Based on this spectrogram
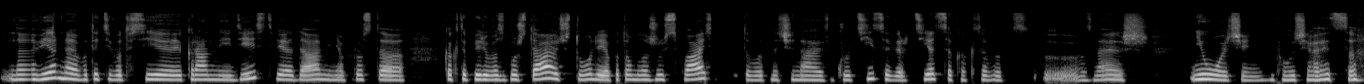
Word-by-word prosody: н 230 - -7 0.2
наверное, 255 +1 +5
вот 220 +1 -5
эти 240 -1 -1
вот 215 -1 -2
все 225 -3 +3
экранные 220 -1 0
действия, 235 -1 0
да, 215 +2 +1
меня 215 -2 -3
просто, 215 -2 -2 0.4
как-то, 230 -1 -1
перевозбуждают 225 +4 +4
что 235 -3 -2
ли. 230 -2 +3
Я 205 - +3
потом 225 +1 -2
ложусь 215 +1 -1
спать, 235 +5 +2
и, - - -47 0.2
вот 420 - -32
это 210 - -5
вот, 200 0 -5
начинается 205 -1 -3
крутиться, 220 +4 -2
вертеться, 215 +4 -2
как-то 200 +2 -7
вот, 200 -2 -6 0.4
э, - - -7
знаешь, 210 +2 -4 0.4
не 235 -2 +6
очень 200 -3 +1
получается. 210 +1 0
220 Hz, 145 wpm, -23 LUFS, 205-230 Hz, 0.4 s, не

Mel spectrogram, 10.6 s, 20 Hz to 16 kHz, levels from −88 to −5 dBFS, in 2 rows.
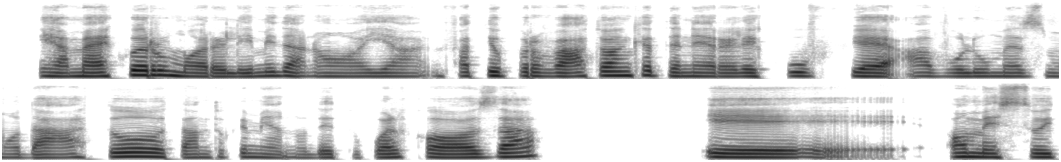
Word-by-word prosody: e 175 -1 -3
a 160 - +1
me 170 +1 +3
quel 220 -1 +7
rumore 170 -8 +3
lì 155 +1 -2
mi 180 +2 -1
dà 180 -3 0
noia. 160 0 -6
Infatti 175 +2 -2
ho - - +4
provato 175 +1 0
anche 195 +1 +4
a - - 0
tenere 165 -3 -2
le 160 -1 -2
cuffie 170 -1 0
a 170 0 -8
volume 160 0 -4
smodato, 160 +5 0
tanto 155 +1 -8
che 180 - -9
mi 170 -2 -5
hanno 155 0 -12
detto 155 0 -8
qualcosa 160 +4 +2 0.8
e 175 - +1 0.2
ho 185 - +5
messo 175 -1 0
i 170 -1 +1
165 Hz, 170 wpm, -23 LUFS, 160-180 Hz, 0.8 s, quel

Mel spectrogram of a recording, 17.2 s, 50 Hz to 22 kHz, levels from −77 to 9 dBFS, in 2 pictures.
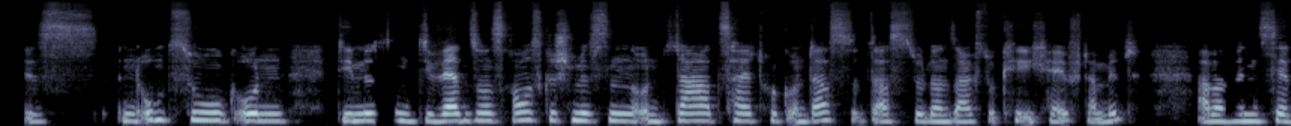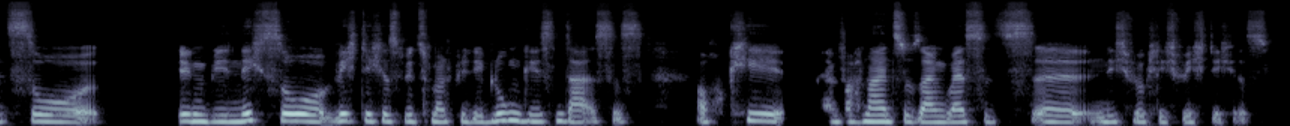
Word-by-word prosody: ist 215 - -8
'n 225 -1 -1
Umzug 245 -1 +2
und 225 -1 +5 0.3
die 225 - +3
müssen 230 -1 +2
die 215 0 -2
werden 225 0 +8
sonst 235 -1 0
rausgeschmissen 240 -2 +2
und 210 -1 -2
da 230 0 +3
Zeitdruck 225 -1 -2
und 205 0 -1
das 240 +2 -1
dass 215 0 -2
du 220 - 0
dann 210 -1 +1
sagst: 205 0 -2
„Okay, - - -5
ich - - -6
helfe - - -2
da - - -5
mit.“ 230 +6 -2 0.4
Aber 210 0 +3
wenn's 215 0 +1
jetzt 215 -2 -1
so 210 - 0 0.6
irgendwie 210 -2 +2
nicht 230 +4 +2
so 225 -2 +5
wichtig 220 -1 0
ist, 215 -1 -3
wie 210 - -2
zum 200 0 -4
Beispiel 205 +1 -5
die - - -3
Blumen 230 +4 +2
gießen, 215 +1 -3
da 185 -2 -1
ist - - -9
es - - -9 0.3
auch - - -6
okay, 230 -3 0 0.3
einfach 200 -1 -6
Nein 205 -1 +4
zu 200 0 -3
sagen, 190 -1 0
weil's 195 +2 -1
jetzt, 190 - -8
äh, 200 +3 -2
nicht 200 +1 -4
wirklich 185 -2 -7
wichtig 90 +1 -9
ist. - - -12
220 Hz, 190 wpm, -23 LUFS, 205-230 Hz, 0.6 s, werden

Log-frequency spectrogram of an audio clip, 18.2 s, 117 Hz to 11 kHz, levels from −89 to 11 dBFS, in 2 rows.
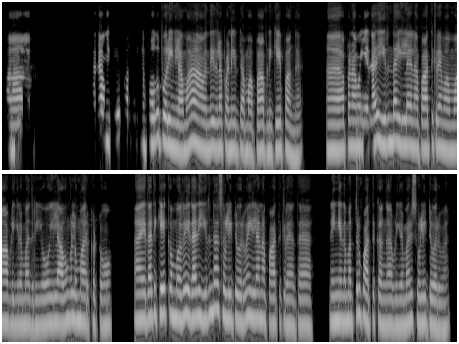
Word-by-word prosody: ஆ. - - -1 1.7
அதான் 280 +4 +3
அவுங்க 255 -2 -4
கேப்பாங்க, 275 - -7
நீங்க 235 -1 -10
போகப்போறீங்களாமா? 230 -5 +2
நான் 225 -2 +3
வந்து 210 +1 0
இதெல்லாம் 215 +1 -1
பண்ணிரட்டாமாப்பா? 195 -2 -1
அப்டின்னு 195 -1 -1
கேப்பாங்க. 200 -4 -1 0.6
அ, - - 0 0.3
அப்ப 210 +2 -5
நாம 225 0 +2
ஏதாவது 225 +5 +2
இருந்தா, 245 +2 +2
இல்ல 230 0 +2
நான் 210 -1 -2
பாத்துக்கிறேன் 215 +1 +1
மாமா 200 0 +1
அப்டிங்கிற 190 -1 -3
மாதிரியோ, 185 0 -3
இல்ல 200 0 0
அவுங்களுமா 210 0 0
இருக்கட்டும், 185 0 -6 0.5
அ - - +1 0.2
ஏதாவது 225 +3 +2
கேக்கும்போது 240 -2 +3
ஏதாவது 230 +1 +4
இருந்தா 260 +6 +1
சொல்லிட்டு 220 -2 +1
வருவேன், 225 +4 0
இல்ல 225 0 +1
நான் 205 -2 -5
பாத்துக்கிறேன் 195 -1 -3
அத்த. 185 +2 -7 0.6
நீங்க 205 +1 +2
இந்த 205 0 0
மத்தரம் 235 +4 -2
பாத்துக்கோங்க, 200 -2 -2
அப்டிங்கிற 185 0 -2
மாரி 205 +2 -1
சொல்லிட்டு 195 -1 -1
வருவேன். 170 0 -4
210 Hz, 150 wpm, -23 LUFS, 195-230 Hz, 1.7 s, ஏதாவது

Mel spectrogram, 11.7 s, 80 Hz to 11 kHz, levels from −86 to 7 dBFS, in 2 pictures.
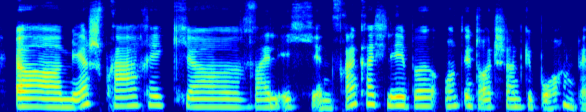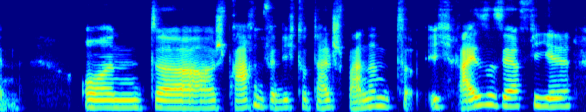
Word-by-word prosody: ähm, 190 -2 +4
mehrsprachig, 220 +2 -1 0.2
äh, 195 - -2
weil 190 -1 -5
ich 185 +1 -9
in 170 0 -6
Frankreich 245 +6 -2
lebe 215 -2 -1
und 205 +3 -9
in 210 - -2
Deutschland 190 +1 -6
geboren 180 +3 -8
bin. - - -13 0.6
Und, 175 0 +1
äh, 165 -1 +5
Sprachen 170 +5 +2
finde 170 -1 -5
ich 175 - -8
total 175 -2 -4
spannend. 195 +2 -2 0.2
Ich 190 +1 -6
reise 235 +2 +7
sehr 205 -2 +4
viel 200 -1 -1
190 Hz, 125 wpm, -28 LUFS, 175-205 Hz, 0.6 s, reise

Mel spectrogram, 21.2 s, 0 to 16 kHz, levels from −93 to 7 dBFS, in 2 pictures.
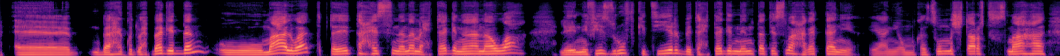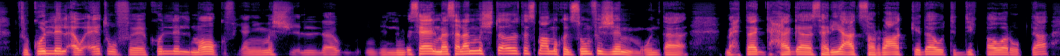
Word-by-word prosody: آآ، 115 -1 -1
باح 130 +3 -1
كنت 145 0 -10
باحبها 140 +6 +1
جدًا 210 +11 +2
ومع 125 +8 +2
الوقت 210 +7 +4
ابتديت 170 +4 0
احس 180 +1 -2
إن 170 - +1
أنا 175 +2 +2
محتاج 170 +3 -2
إن 160 - +2
أنا 170 +1 +2
أنوّع، 175 +5 +2 0.4
لإن 130 +4 +1
في 185 +5 -3
ظروف 185 +4 -4
كتير 185 +5 -1
بتحتاج 150 +1 -4
إن 165 -1 +1
أنت 170 +1 -2
تسمع 175 +3 -3
حاجات 160 +1 -5
تانية، 140 -8 -1 0.2
يعني 105 +2 -10
أم 115 +1 -9
كلثوم 125 +8 -5
مش 170 - -2
هتعرف 165 0 +1
تسمعها 165 +1 -1 0.3
في 130 - -5
كُل 170 +4 +3
الأوقات 160 0 -1
وفي 130 -3 -3
كُل 160 +5 -4
المواقف، 150 0 0
يعني 115 +3 -7
مش 125 -1 -5
ال 120 +1 -9 0.4
المثال 135 +8 +3
مثلًا 155 +2 +5
مش 180 -2 +3
هتقدر 180 -1 +2
تسمع 175 0 -1
أم 165 -1 +2
كلثوم 160 +2 +2
في 175 - +2
الgym 140 -10 +2
وأنت 120 -2 -2 0.4
محتاج 145 -3 0
حاجة 140 +1 +2
سريعة 135 +2 +3
تسرعك 135 +2 +1
كده 145 +1 +1
وتدّيك 135 -1 -4
power 135 -1 +2
وبتاع 135 +7 -5
150 Hz, 165 wpm, -22 LUFS, 125-170 Hz, 0.4 s, مثلًا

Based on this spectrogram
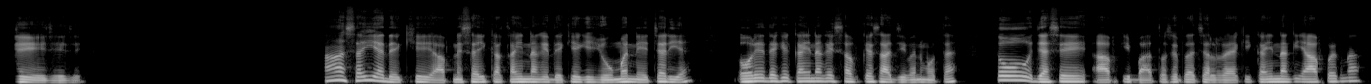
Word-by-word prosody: जी, 110 -5 +2
जी, 95 0 -4
जी। 95 0 -12 2.4
हाँ, 190 +3 +3
सही 180 +3 0
है। 165 - +3
देखिए, 120 0 -1
ये 115 - 0
आपने 110 +3 -1
सही 120 0 +1
कहा। 115 -2 -2
कहीं 120 +1 +3
न 120 0 +3
कहीं, 115 - 0
देखिए 110 +3 -1
कि 115 0 -1
ह्यूमन 110 +4 +2
नेचर 120 +3 +1
ही 115 - +1
है, 125 +8 -3 0.5
और 135 +2 +5
ये 155 - +2
देखिए, 150 +1 +1
कहीं 140 +2 +1
न 145 0 +2
कहीं 145 - 0
सबके 130 -1 -1
साथ 120 -2 +2
जीवन 110 0 -1
में 110 - -1
होता 105 +3 -3
है। 135 - -1 0.4
तो 195 -2 +4
जैसे 125 +2 +3 0.4
आपकी 115 +3 -3
बातों 100 +2 -3
से 115 - -2
पता 115 -1 -1
चल 110 -1 -2
रहा 105 0 -1
है 100 - -3
कि 115 - -9
कहीं 120 +2 0
न 125 0 +3
कहीं, 130 +1 -6
आपको 120 +2 +1
एक 135 - -2
ना, 160 +2 -4
120 Hz, 210 wpm, -23 LUFS, 110-135 Hz, 2.4 s, और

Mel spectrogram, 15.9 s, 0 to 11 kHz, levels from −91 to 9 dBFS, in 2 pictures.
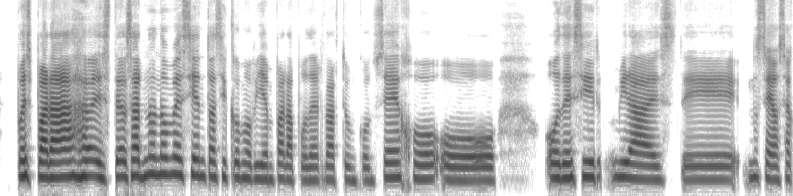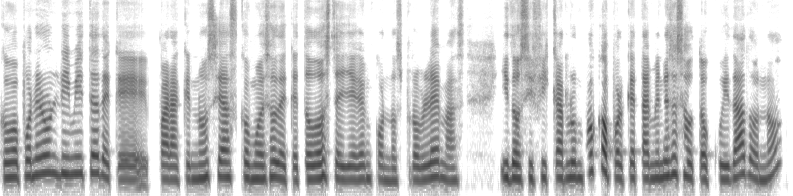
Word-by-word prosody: pues 230 -1 +4
para, 225 +1 +7
este 215 +2 0
o - - +2
sea, 240 0 +5
no 260 +3 +1
no 260 0 +2
me 255 -1 +2
siento 235 -1 0
así 225 0 -2
como 215 -1 -2
bien 195 -1 -2
para 195 -2 -1
poder 185 0 -5
darte 190 0 -4
un 175 - -8
consejo", 200 +2 -3
o 180 -1 0 0.5
o 215 -1 0
decir: 220 +1 +1
"Mira, 210 -3 +2
este" 190 0 -5
no 220 0 -7
sé, 200 -2 0
o 190 - -3
sea, 205 - -5
como 220 +1 +1
poner 245 +3 +1
un 280 -2 -1
límite 270 +1 0
de 230 -4 -1
que 95 +5 -4
para 195 -2 0
que 195 - -8
no 200 +2 0
seas 220 0 -1
como 200 -2 0
eso 225 +3 0
de 200 - +1
que 180 - -7
todos 200 +3 +1
te 200 -2 -2
lleguen 190 +1 -2
con 190 -2 -7
los 170 -1 -8
problemas 185 -1 -2 0.3
y 215 - 0
dosificarlo 210 +1 0
un 210 - -2
poco, 300 +3 +4
porque 210 0 -2
también 210 +1 0
eso 260 +3 +2
es 255 - -6
autocuidado, 210 +3 -1
¿no? 220 - -4
210 Hz, 210 wpm, -23 LUFS, 190-225 Hz, 0.5 s, para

